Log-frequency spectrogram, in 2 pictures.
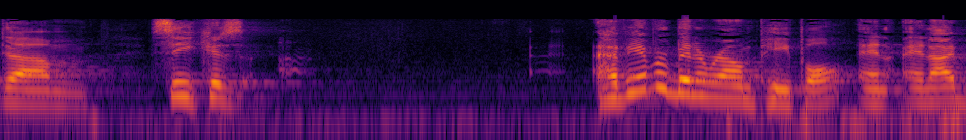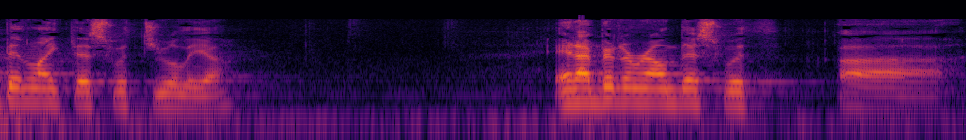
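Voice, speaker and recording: A man's voice: fairly high pitch, darkish tone. A man in his forties preaching a sermon in an earnest, repetitive way, asking his listeners questions. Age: 40s. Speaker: pastor.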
